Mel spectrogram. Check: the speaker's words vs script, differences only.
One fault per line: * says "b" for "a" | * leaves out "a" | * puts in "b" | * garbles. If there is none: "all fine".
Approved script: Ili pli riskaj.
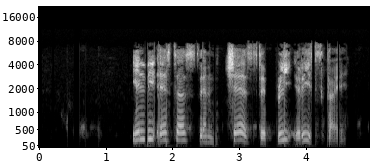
* puts in "estas senĉese"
